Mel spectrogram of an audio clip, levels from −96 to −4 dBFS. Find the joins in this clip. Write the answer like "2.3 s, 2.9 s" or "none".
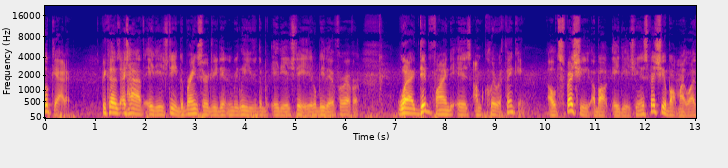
1.6 s, 10.0 s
